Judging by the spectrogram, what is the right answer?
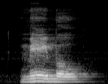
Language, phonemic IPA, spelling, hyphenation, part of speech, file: Dutch, /ˈmeː.moː/, memo, me‧mo, noun, Nl-memo.ogg
- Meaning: memo (reminder, short note)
